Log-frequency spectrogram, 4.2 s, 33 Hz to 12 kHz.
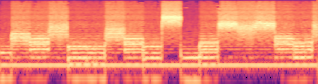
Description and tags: sound of my yamaha CS40M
